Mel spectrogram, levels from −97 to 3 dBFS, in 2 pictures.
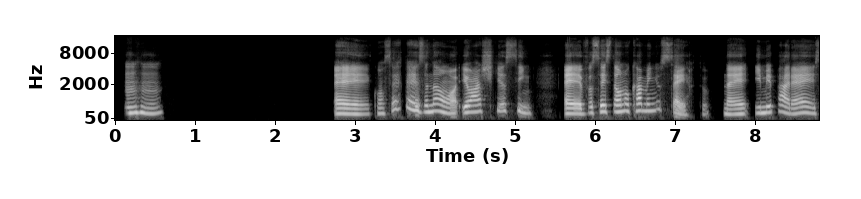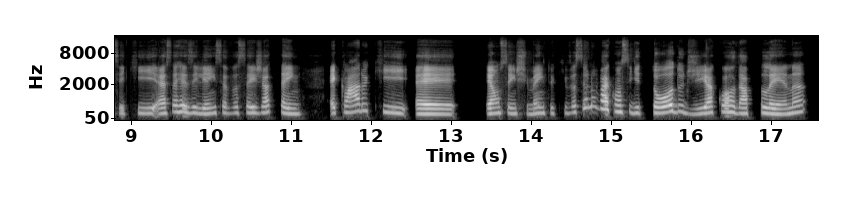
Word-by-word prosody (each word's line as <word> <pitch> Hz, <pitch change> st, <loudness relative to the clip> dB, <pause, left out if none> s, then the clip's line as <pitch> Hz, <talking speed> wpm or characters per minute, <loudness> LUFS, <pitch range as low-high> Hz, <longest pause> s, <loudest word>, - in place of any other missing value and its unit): Uhum. 225 Hz, 0 st, -2 dB, 2.1 s
É, 190 Hz, -2 st, +5 dB
com 205 Hz, +1 st, -9 dB
certeza, 345 Hz, -, -2 dB
não, 270 Hz, -4 st, +2 dB
ó, -, -, +2 dB
eu 245 Hz, +3 st, +4 dB
acho 270 Hz, +1 st, -1 dB
que 300 Hz, -, -8 dB
assim, 280 Hz, -7 st, -7 dB, 0.4 s
eh, 200 Hz, -1 st, +8 dB
vocês 230 Hz, +7 st, 0 dB
estão 265 Hz, 0 st, +3 dB
no 290 Hz, +1 st, 0 dB
caminho 300 Hz, +3 st, 0 dB
certo, -, -, -3 dB, 0.2 s
né. 190 Hz, +1 st, +3 dB
E 225 Hz, -, -3 dB
me 240 Hz, +2 st, +1 dB
parece 220 Hz, -, 0 dB
que 210 Hz, -1 st, -7 dB
essa 210 Hz, +6 st, -3 dB
resiliência 225 Hz, -2 st, -4 dB
vocês 225 Hz, +1 st, -5 dB
já 235 Hz, +1 st, -2 dB
têm. 200 Hz, -4 st, -3 dB, 0.3 s
É 210 Hz, -, +3 dB
claro 260 Hz, +7 st, -1 dB
que, 230 Hz, -9 st, -7 dB
eh, 190 Hz, -1 st, +5 dB, 0.4 s
é 205 Hz, +1 st, +4 dB
um 215 Hz, -, -3 dB
sentimento 210 Hz, 0 st, -8 dB
que 215 Hz, +2 st, -22 dB
você 245 Hz, -, -8 dB
não 470 Hz, -1 st, -9 dB
vai 365 Hz, -2 st, +5 dB
conseguir 255 Hz, -6 st, -5 dB
todo 250 Hz, +4 st, +4 dB
dia 205 Hz, +2 st, 0 dB
acordar 230 Hz, -3 st, 0 dB
plena, 210 Hz, +4 st, 0 dB
225 Hz, 145 wpm, -23 LUFS, 205-260 Hz, 2.1 s, eh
